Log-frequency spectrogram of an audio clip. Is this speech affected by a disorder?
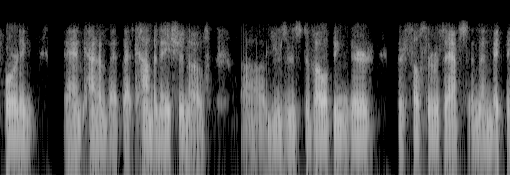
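No.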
